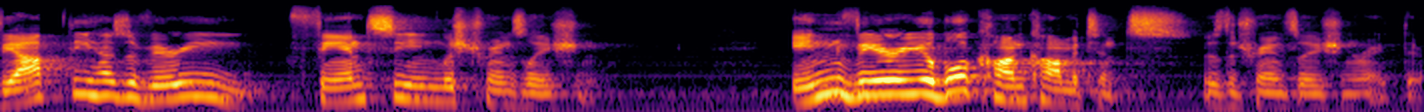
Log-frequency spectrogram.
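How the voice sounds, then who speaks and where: Speaking at a fairly slow pace, a man with a high pitch makes very wide pitch swings, and the room echo is audible. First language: Telugu. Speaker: Vedanta teacher. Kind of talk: lecture.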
